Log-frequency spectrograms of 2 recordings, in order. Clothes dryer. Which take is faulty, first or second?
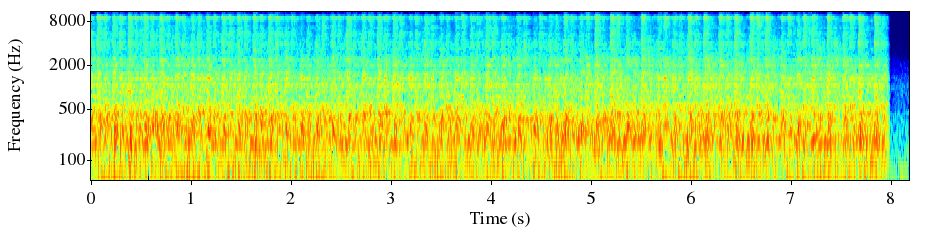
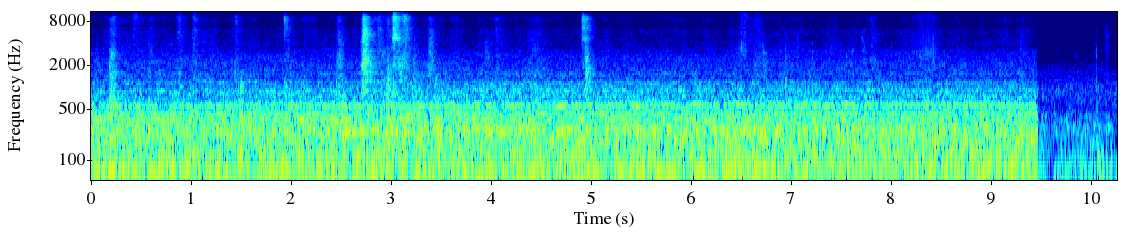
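first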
